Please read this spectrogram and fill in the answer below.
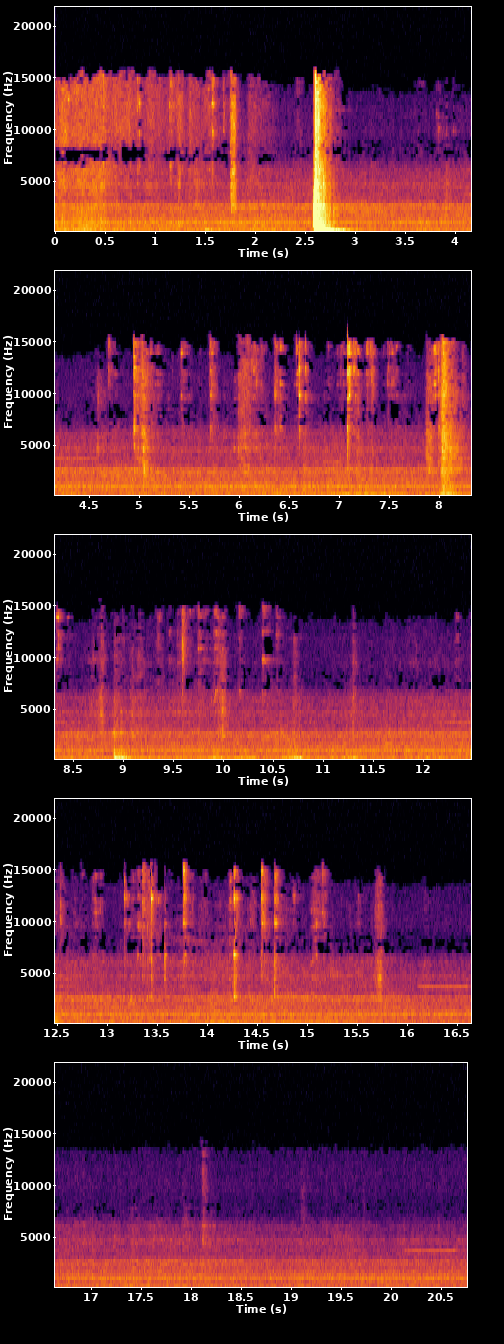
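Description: A car door slams shut once, loudly, about two and a half seconds in, heard from inside the car. After it, a steady low rumble of vehicles and a few faint knocks.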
